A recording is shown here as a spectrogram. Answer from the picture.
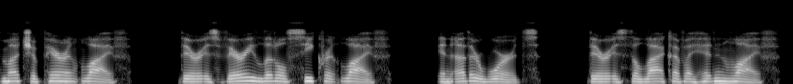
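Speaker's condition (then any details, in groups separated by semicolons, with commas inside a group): No condition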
